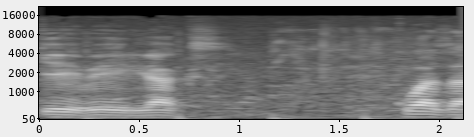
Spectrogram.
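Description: A man speaking in a conversation, with a pause of about a second in the middle.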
